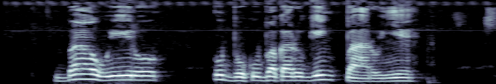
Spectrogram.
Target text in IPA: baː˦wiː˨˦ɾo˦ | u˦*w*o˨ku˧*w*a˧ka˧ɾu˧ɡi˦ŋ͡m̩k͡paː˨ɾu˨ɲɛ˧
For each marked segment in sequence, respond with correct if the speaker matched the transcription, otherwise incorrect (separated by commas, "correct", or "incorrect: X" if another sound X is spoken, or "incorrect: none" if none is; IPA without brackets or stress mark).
incorrect: b, incorrect: b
